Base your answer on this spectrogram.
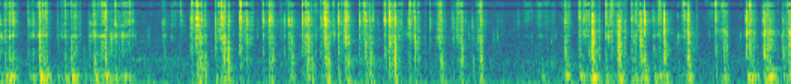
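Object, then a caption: Bar of soap. Long nails scratch across a solid yellow soap bar, which sits partly out of frame at first, producing rapid, crisp scratching strokes with bright, dry clicks. The strokes come in quick bursts with brief quieter gaps, and each one stops almost instantly with no ring.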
